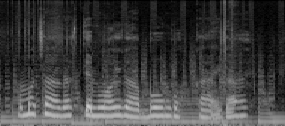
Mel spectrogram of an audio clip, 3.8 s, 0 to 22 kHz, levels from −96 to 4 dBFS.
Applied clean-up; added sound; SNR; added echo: none; Keyboard (musical); 12 dB; none.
